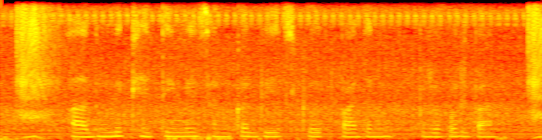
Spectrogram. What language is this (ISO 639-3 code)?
bho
